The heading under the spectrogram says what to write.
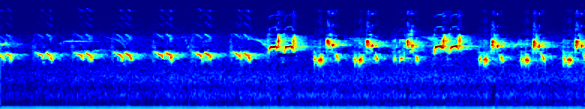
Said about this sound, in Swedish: Om jag säger att den sjunger i fjällen, gärna någonstans i kantzonen mellan fjällbjörkskog och kalfjäll, då vet ni kanske, blåhake.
